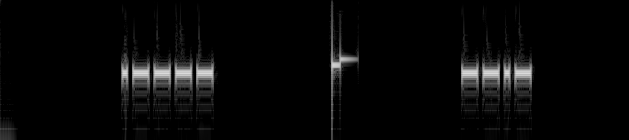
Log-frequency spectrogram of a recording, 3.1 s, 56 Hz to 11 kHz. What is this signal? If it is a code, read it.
Morse code, heard as a keyed tone, about 44 wpm, 700 Hz. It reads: 1 Q
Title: Single Letter-Number - Rapid-Fire 45wpm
